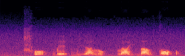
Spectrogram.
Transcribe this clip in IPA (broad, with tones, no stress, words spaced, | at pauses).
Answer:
t͡ɕʰoː˨˩k̚me˦˥ʔmi˨˩a̯lu˦˥k̚ pla˩˦jna˨˩wdɔ˥˩ʔ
